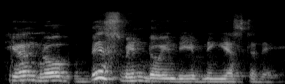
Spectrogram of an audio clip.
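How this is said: The stress falls on the word this. It was this particular window, not another one. "So I highlight the word this window"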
